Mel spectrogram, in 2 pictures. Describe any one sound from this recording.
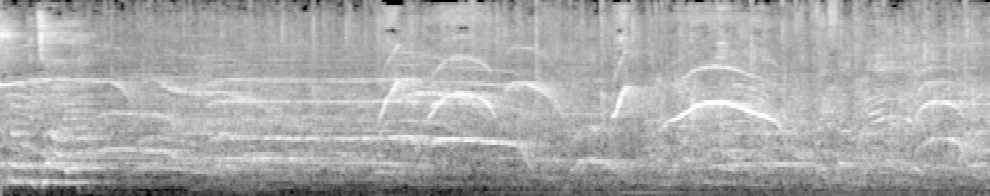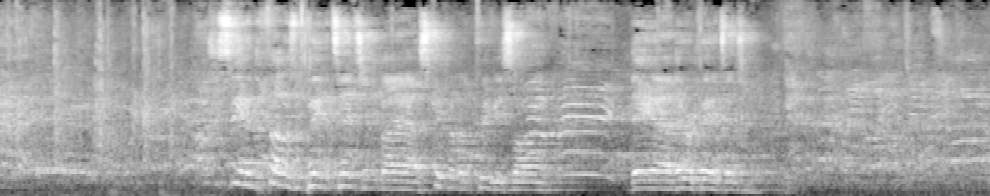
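A band plays electric guitars and drums live, in a reverberant hall.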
